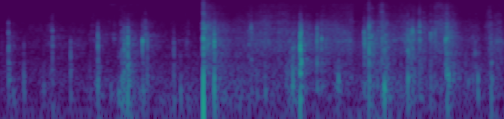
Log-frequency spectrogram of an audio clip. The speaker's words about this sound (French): Le médecin déchire l'ordonnance et lui dit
